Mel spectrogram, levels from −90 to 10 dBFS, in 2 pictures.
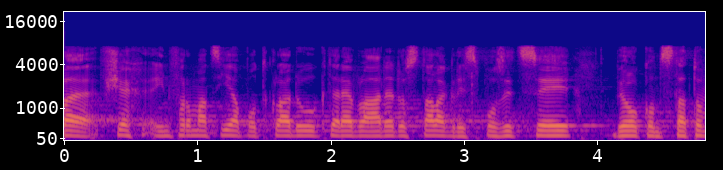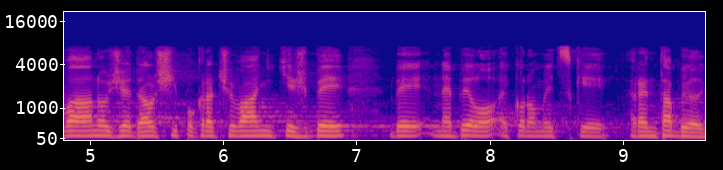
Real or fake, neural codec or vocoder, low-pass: real; none; 7.2 kHz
